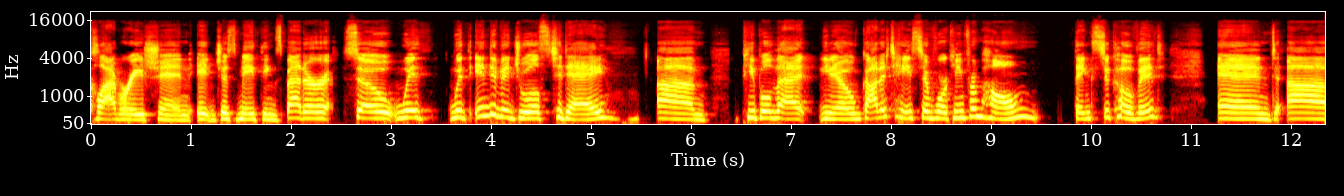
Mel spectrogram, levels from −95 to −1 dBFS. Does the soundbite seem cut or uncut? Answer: cut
